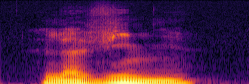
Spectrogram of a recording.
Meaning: 1. vine 2. vineyard
- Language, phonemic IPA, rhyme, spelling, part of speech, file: French, /viɲ/, -iɲ, vigne, noun, Fr-vigne.ogg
